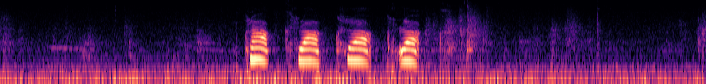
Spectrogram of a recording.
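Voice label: "clock", spoken word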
